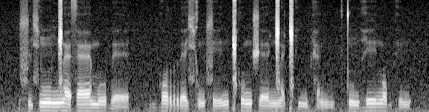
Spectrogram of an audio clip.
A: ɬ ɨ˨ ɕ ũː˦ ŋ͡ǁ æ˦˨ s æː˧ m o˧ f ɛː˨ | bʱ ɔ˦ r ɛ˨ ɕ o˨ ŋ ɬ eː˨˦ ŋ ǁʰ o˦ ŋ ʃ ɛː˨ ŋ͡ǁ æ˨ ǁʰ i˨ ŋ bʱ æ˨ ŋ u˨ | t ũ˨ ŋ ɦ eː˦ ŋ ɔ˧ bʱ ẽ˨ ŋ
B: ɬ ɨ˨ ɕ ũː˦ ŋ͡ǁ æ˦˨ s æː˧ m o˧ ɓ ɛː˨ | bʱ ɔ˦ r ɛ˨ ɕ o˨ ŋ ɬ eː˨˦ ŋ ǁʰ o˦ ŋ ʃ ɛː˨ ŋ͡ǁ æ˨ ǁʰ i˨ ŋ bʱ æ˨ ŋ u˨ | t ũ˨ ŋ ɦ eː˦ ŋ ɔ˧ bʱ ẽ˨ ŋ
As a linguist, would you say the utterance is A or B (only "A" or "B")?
B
